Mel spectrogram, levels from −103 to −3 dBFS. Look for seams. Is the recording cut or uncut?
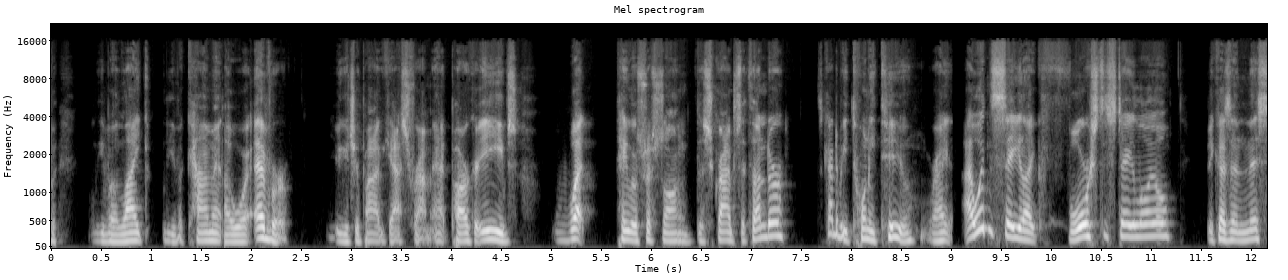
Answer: cut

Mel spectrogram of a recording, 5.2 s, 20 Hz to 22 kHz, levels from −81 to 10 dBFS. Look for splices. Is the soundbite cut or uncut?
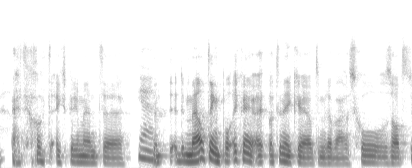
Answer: cut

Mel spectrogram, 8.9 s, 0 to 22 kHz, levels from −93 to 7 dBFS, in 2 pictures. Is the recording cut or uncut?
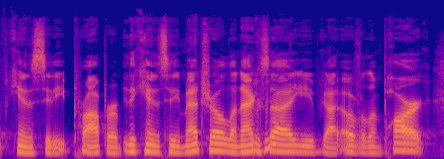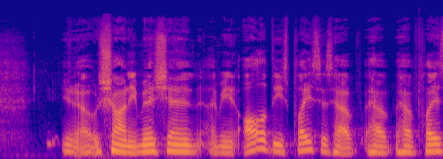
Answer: cut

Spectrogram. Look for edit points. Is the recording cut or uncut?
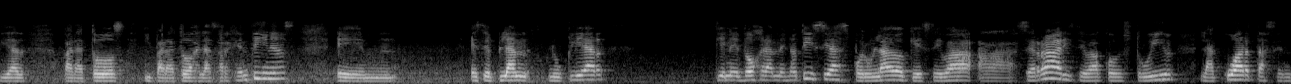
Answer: uncut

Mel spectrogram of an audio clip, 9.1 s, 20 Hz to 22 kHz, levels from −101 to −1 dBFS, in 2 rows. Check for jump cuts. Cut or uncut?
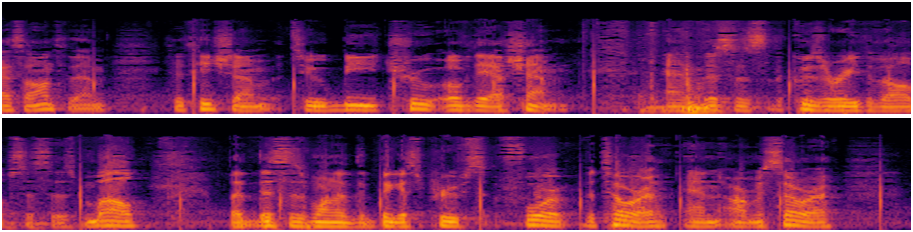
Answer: uncut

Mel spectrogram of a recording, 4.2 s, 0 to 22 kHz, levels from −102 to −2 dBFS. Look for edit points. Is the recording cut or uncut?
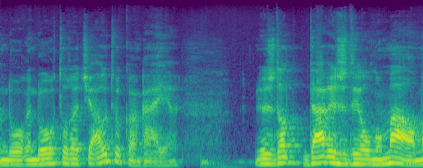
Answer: uncut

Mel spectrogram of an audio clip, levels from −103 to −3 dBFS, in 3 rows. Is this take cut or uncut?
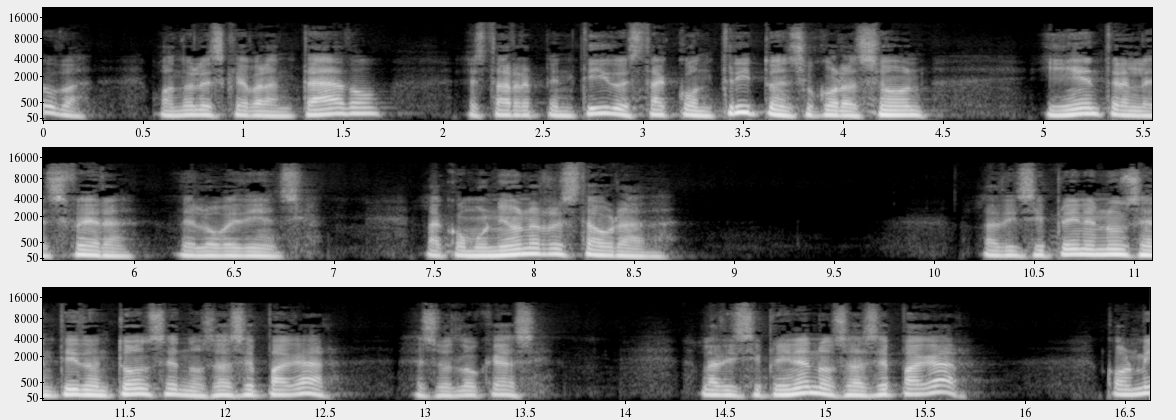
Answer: uncut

